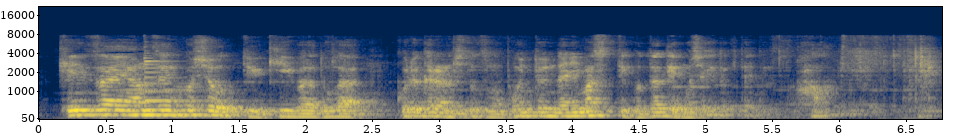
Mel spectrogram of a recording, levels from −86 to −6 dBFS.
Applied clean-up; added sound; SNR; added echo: neural separator model SepFormer DNS4.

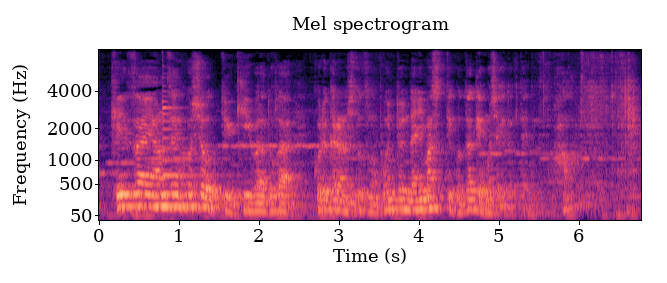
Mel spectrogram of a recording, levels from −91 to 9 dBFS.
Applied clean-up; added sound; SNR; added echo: none; Plucked string instrument; 11 dB; reverberation time 0.6 s.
